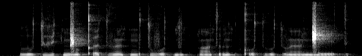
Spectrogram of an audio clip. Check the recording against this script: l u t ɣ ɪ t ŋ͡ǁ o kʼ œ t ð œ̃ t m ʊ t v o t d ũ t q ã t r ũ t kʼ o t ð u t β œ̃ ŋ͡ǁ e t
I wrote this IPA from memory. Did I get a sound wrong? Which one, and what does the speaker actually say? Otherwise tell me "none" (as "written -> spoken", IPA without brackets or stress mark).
ɪ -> y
